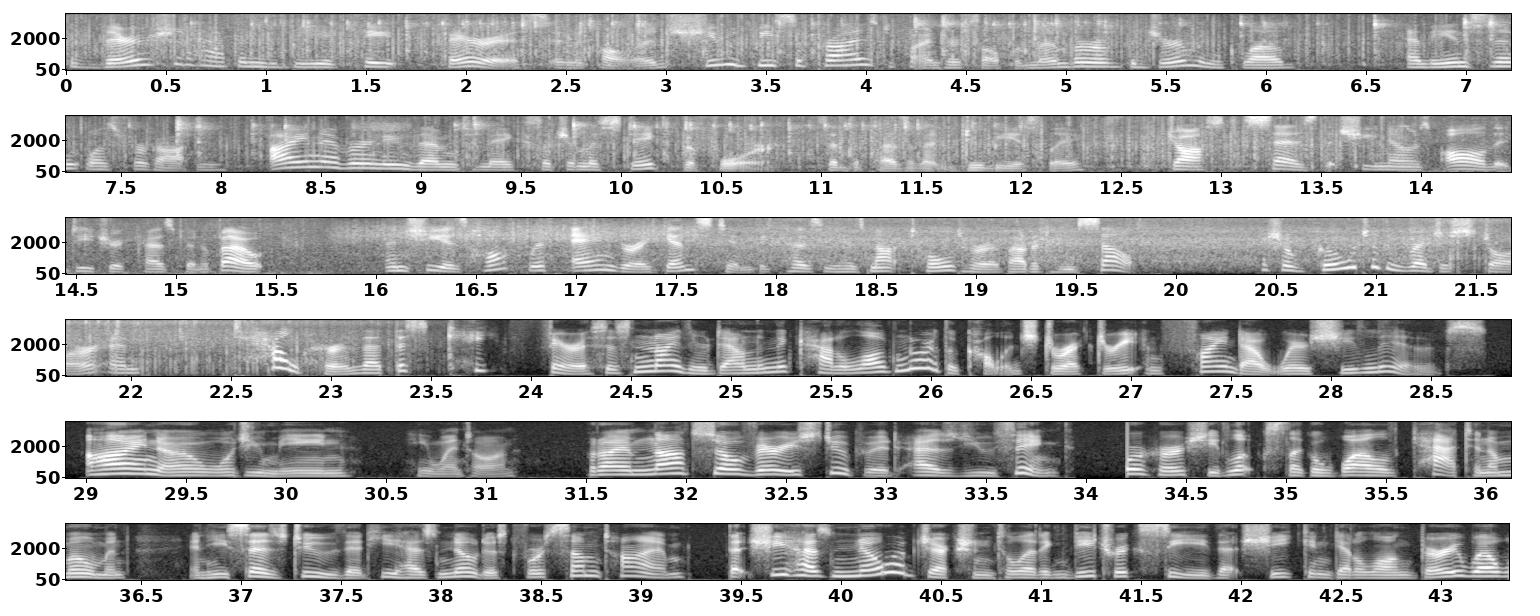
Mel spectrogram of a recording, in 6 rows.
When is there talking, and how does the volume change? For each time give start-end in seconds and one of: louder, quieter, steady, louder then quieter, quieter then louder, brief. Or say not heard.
0.0-43.2 steady.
